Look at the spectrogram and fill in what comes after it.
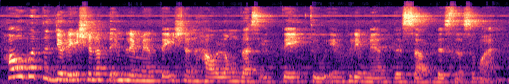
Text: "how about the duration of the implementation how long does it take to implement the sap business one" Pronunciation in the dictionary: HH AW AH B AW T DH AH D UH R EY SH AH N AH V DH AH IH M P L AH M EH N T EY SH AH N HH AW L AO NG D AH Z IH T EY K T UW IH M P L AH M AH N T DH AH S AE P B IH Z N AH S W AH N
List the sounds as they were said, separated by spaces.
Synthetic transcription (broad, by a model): HH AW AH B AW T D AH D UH R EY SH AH N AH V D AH IH M P L AH M EH N T EY SH AH N HH AW L AO NG D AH S IH T EY K T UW IH M P L AH M AH N T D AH S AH B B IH S N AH S W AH N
